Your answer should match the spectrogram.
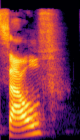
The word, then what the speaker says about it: salve: Do you pronounce it salve? – Yeah, I would say salve. – Okay, I feel like I've heard people call it salve, but wait, I think they're wrong because there's an L.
